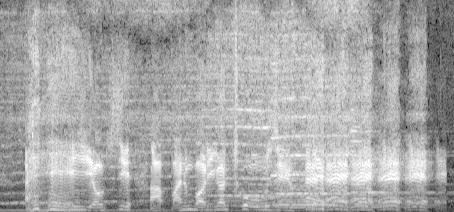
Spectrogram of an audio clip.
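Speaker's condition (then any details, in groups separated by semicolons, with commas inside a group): No condition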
